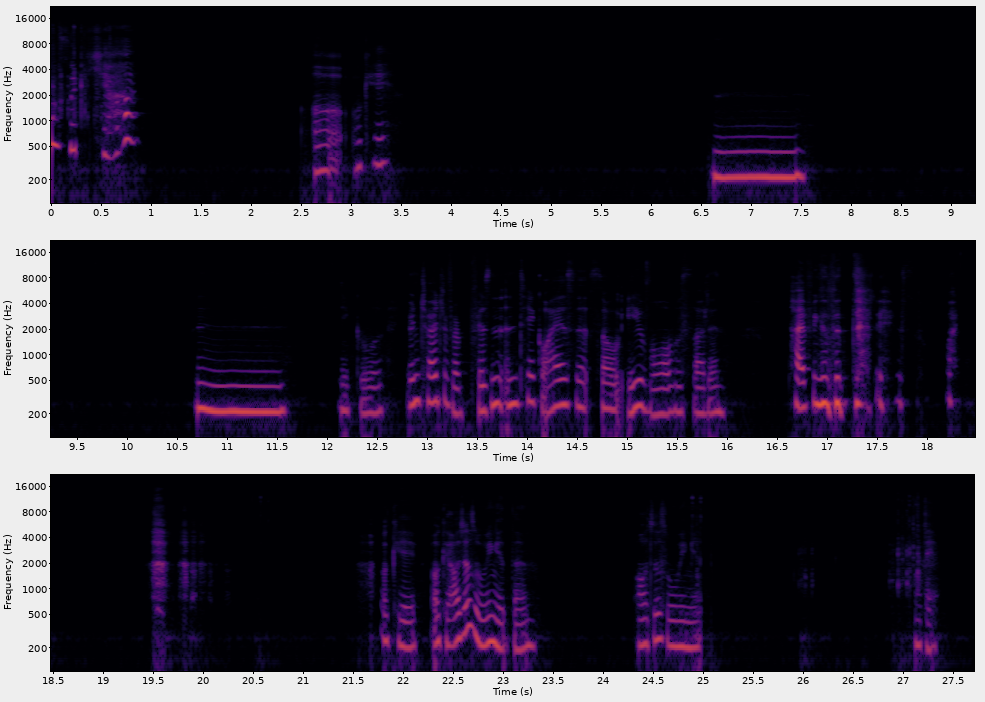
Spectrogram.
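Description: A young woman speaks playfully into a close microphone, in short bursts.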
